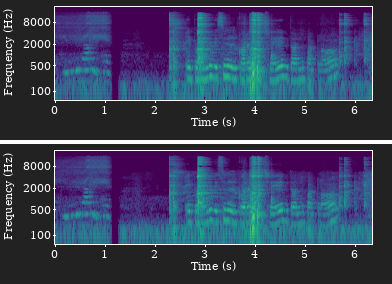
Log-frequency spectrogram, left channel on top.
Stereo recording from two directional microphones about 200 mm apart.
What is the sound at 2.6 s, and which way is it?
Speech, 55° left (ahead or behind).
